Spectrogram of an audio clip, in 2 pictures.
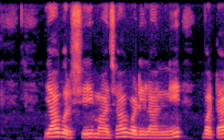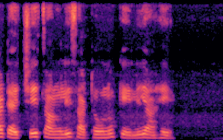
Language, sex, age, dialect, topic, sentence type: Marathi, female, 31-35, Northern Konkan, agriculture, statement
